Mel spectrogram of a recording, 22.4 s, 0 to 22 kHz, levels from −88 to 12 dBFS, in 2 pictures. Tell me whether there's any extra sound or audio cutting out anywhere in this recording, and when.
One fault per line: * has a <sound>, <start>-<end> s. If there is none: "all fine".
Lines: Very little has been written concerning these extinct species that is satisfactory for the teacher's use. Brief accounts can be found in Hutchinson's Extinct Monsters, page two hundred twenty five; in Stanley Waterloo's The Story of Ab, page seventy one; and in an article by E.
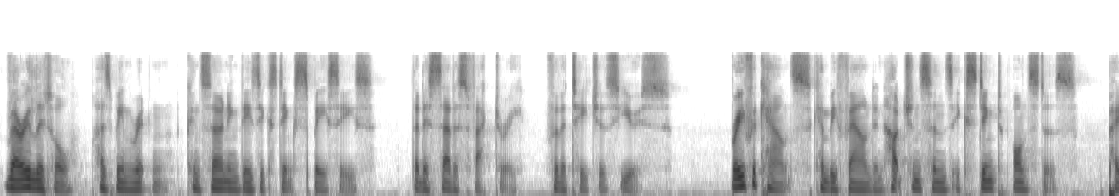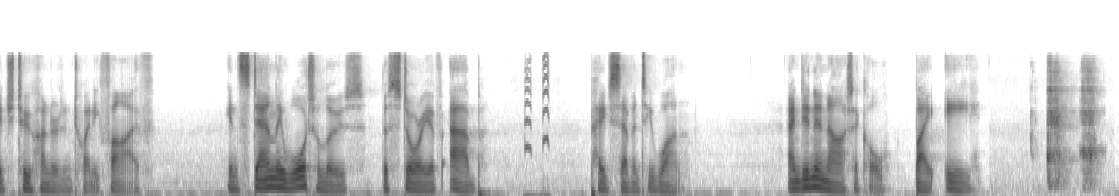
* has a squeak, 16.4-16.7 s
* has a throat clearing, 21.5-22.3 s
